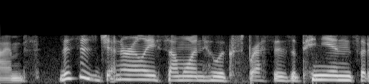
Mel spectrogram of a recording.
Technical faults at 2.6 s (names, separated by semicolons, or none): gain pumping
